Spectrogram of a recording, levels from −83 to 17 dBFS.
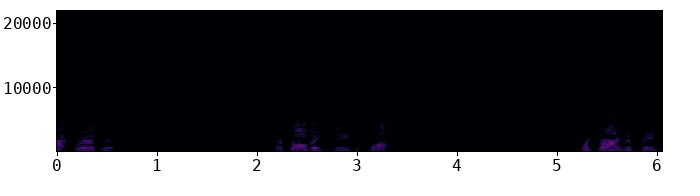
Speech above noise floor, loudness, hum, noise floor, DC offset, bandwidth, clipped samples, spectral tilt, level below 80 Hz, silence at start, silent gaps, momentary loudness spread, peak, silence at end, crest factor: over 22 dB; -65 LUFS; none; under -90 dBFS; under 0.1%; 7.2 kHz; under 0.1%; -1 dB/octave; under -90 dBFS; 0 s; none; 7 LU; -50 dBFS; 0 s; 20 dB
